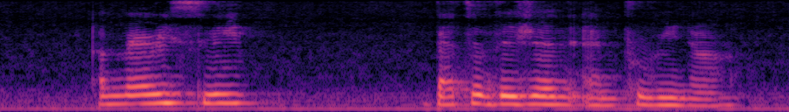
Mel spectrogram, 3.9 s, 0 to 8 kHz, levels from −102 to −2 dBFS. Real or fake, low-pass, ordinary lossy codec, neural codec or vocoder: fake; none; none; codec, 16 kHz, 16 kbps, FreqCodec, smaller model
